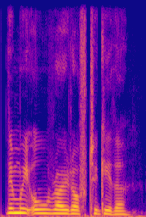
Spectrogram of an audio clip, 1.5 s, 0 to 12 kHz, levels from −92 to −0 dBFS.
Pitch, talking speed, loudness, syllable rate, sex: 205 Hz, 245 wpm, -15 LUFS, 6.7 syllables/s, female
